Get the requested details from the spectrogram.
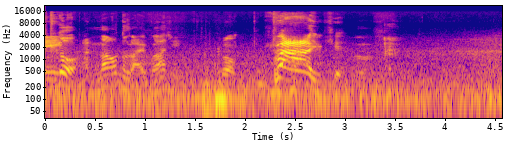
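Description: A young man speaks and laughs close by.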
